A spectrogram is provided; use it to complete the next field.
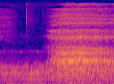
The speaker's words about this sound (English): So for the next few breaths, make them strong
